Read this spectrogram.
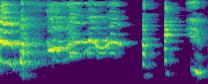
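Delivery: high, whooping laugh. Real, not acted. Host cracks up at the acted thought, high laugh.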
